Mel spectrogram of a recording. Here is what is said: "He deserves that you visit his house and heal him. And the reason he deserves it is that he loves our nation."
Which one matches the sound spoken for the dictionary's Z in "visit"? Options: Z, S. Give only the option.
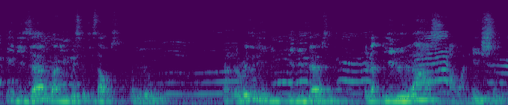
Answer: S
